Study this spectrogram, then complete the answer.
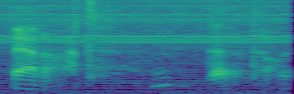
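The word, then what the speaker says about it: farad: 그래서 읽기는 페럿이라고 읽어요. 페럿하고 읽어요.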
